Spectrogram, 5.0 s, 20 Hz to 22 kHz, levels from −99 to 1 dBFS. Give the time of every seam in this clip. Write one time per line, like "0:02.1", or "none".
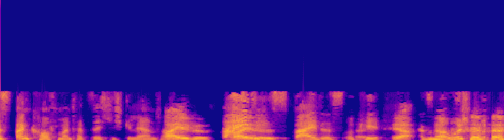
0:02.1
